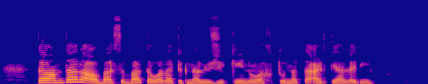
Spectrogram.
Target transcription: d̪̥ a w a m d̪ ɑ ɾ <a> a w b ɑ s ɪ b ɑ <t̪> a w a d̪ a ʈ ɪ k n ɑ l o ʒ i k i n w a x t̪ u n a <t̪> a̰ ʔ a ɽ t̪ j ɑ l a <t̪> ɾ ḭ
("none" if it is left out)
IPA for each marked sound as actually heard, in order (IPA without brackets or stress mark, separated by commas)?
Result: a, t̪, t̪, none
